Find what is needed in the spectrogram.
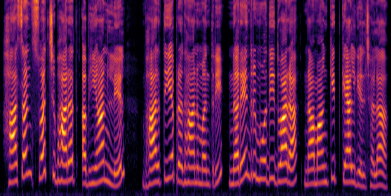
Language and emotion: Maithili, neutral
